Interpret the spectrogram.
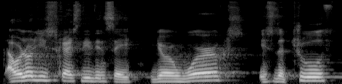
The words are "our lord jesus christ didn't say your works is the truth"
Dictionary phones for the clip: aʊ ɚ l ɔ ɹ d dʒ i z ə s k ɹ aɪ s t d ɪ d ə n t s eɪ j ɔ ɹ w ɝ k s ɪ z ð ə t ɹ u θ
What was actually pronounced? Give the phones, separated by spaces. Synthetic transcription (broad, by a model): aʊ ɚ l ɔ ɹ d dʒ i s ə s k ɹ aɪ s t d ɪ d ə n t s eɪ j ɔ ɹ w ɝ k s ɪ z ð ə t ɹ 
